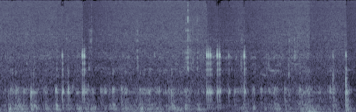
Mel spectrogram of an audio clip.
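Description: Wind rumbling on the microphone, with water lapping and small irregular knocks against plastic kayak hulls.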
